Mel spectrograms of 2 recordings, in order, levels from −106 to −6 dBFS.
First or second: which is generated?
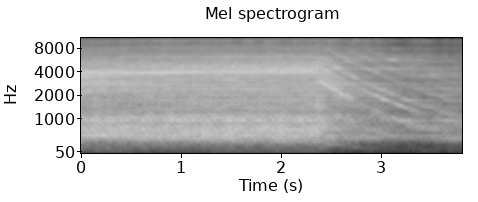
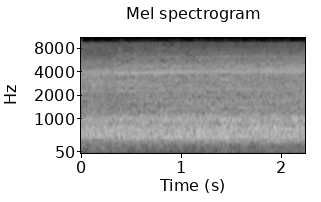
first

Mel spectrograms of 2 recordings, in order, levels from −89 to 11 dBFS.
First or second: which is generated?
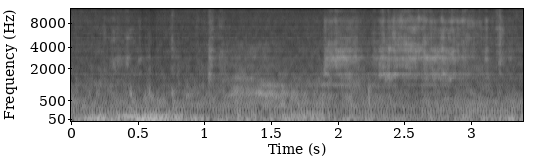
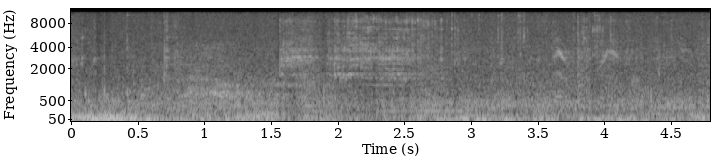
first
